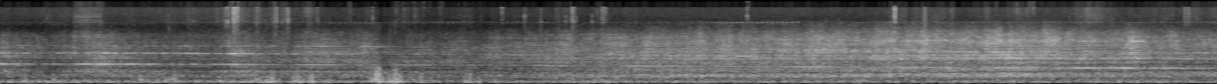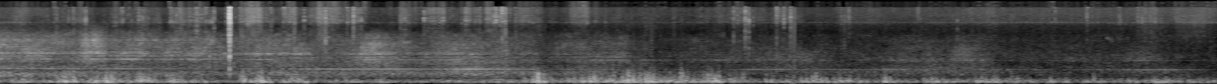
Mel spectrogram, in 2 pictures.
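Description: A propeller airplane drones overhead for the whole stretch, a steady broad roar with a slowly falling engine tone as it passes, loud and unbroken, with scattered outdoor rustling beneath.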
